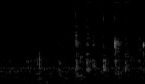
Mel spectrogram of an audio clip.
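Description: Quick light taps on a computer keyboard come in a short irregular flurry, soft and close, with no voices.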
